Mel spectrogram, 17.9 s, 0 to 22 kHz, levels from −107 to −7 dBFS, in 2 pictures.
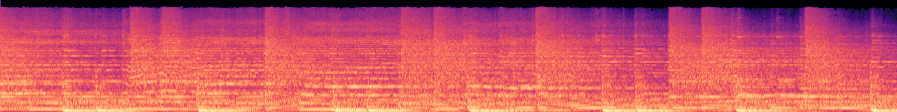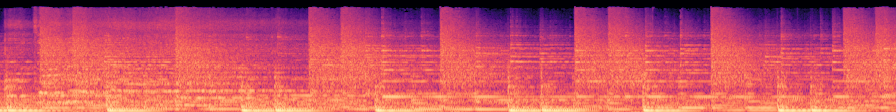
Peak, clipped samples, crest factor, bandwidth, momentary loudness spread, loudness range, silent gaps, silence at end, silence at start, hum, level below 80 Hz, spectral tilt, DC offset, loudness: -2 dBFS; under 0.1%; 14 dB; 17 kHz; 3 LU; 1 LU; none; 0 s; 0 s; none; -22 dBFS; -4.5 dB/octave; under 0.1%; -19 LUFS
